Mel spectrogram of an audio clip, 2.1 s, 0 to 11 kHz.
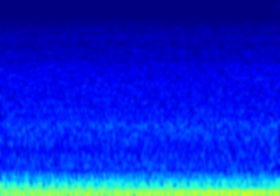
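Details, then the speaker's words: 2013 Ford F-150 idling, heard from the cab through park, reverse, neutral and drive after a clamp fix for an exhaust heat shield rattle that began after hitting potholes; steady deep idle, rattle gone. "Park reverse neutral Drive rattling is all gone"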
